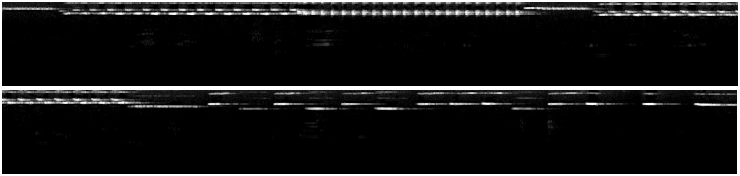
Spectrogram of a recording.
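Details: Young male canary, seven months old, in Garni, Armenia, singing rapid high trills of fast repeated notes in changing tours, then slower separate whistled notes, with faint voices in the room behind.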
